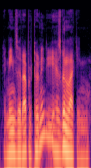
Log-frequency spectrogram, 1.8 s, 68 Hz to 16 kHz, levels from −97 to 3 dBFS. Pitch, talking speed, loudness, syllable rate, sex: 115 Hz, 230 wpm, -19 LUFS, 7.1 syllables/s, male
